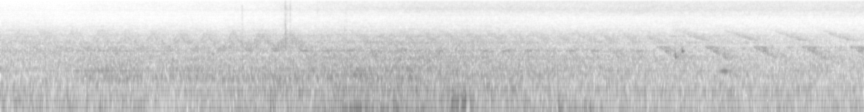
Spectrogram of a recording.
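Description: Steady rumble of a commuter train running on the tracks. From about seven seconds in, a repeating falling electronic alarm tone sounds, about two a second.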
